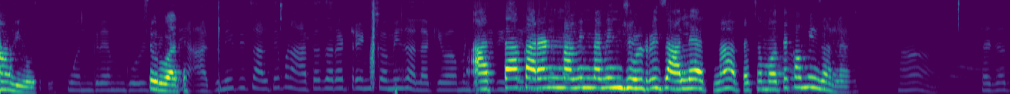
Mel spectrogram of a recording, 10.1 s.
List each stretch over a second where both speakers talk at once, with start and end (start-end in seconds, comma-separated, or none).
4.8-6.5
